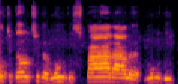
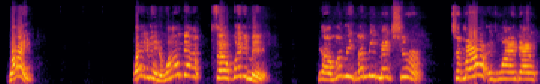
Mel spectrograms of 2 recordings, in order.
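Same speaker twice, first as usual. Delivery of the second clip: sudden realization; 7 semitones higher, 4 dB louder than usual. Real, not acted. Suddenly realizes which day it is.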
